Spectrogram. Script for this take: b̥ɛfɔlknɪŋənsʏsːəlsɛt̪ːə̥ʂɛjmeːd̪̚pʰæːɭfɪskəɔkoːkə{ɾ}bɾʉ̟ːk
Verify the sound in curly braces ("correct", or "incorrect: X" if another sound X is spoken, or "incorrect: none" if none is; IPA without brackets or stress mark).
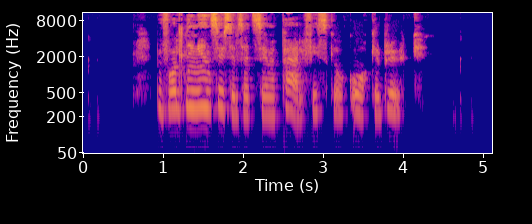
correct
